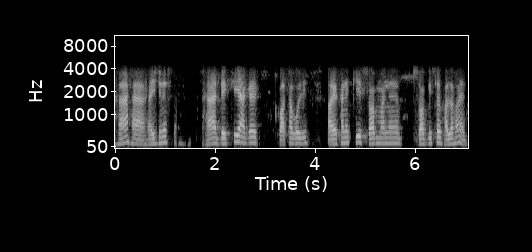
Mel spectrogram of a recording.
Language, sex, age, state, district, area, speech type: Bengali, male, 18-30, West Bengal, Purba Bardhaman, urban, conversation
